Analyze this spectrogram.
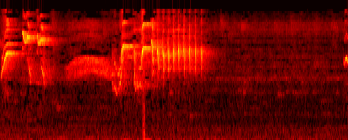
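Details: Orange-headed thrush, played as a lure to get other captive birds singing, with a loud voice: high, buzzy trilled phrases and sweeping whistles, then a fast run of rapid repeated notes near the middle, ending in a brief chirp.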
